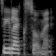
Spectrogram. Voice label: civ female gather together, hellenes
